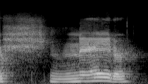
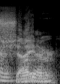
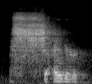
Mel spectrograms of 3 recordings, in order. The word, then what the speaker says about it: Scheider: There's no N? Yeah. I always thought it was Schneider. Maybe it's Scheider. I don't know. Scheider.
